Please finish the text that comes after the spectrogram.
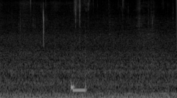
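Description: A single short electronic chime, a quick two-step tone lasting a fraction of a second, from a car's Uconnect hands-free system signalling an incoming call, sounds over the steady low rumble of a moving car's interior.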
